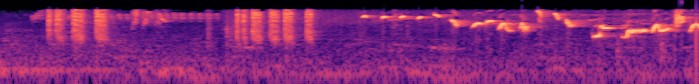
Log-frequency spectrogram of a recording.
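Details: Provoking song of a white-rumped shama meant to excite another shama: opening grating, buzzy chatter bursts give way to a long series of quick whistled notes, each sliding up or down, repeated steadily.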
